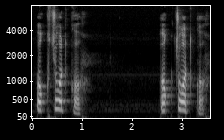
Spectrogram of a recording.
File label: "okcotko", Muscogee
